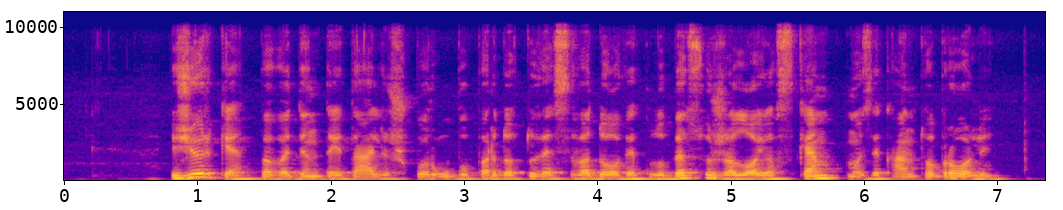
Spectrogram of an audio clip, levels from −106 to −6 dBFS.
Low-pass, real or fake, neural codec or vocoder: 9.9 kHz; real; none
